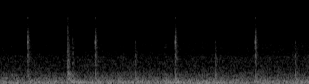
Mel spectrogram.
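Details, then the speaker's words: 2021 Polestar 2 (called a plug-in hybrid) while driving, after an HV battery overheated warning: sharp irregular ticks or pops, roughly one every half second, sound over quiet road hum. It sounds more like popping than ticking, and the source is unknown. "man that ticking sound is annoying"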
